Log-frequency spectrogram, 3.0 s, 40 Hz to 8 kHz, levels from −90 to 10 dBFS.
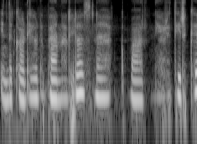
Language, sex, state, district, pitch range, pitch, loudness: Tamil, female, Tamil Nadu, Nilgiris, 210-230 Hz, 220 Hz, -19 LUFS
